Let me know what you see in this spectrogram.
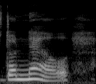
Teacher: the correct pronunciation of our name is Donell Accent on the last syllable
